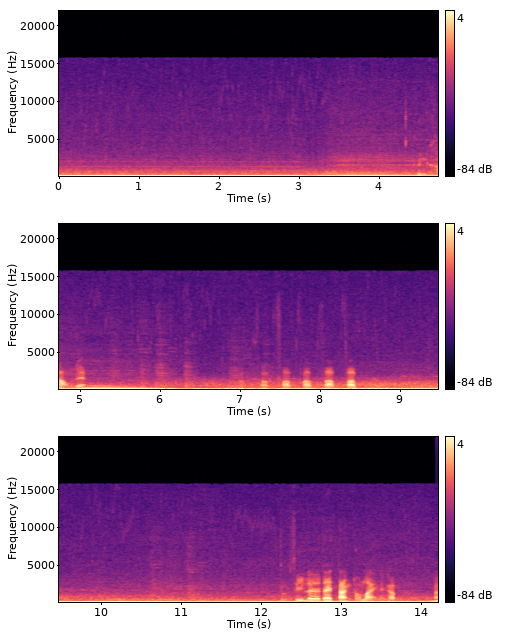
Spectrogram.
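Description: A car engine hums steadily, rising in pitch as it speeds up and dropping as gears change.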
